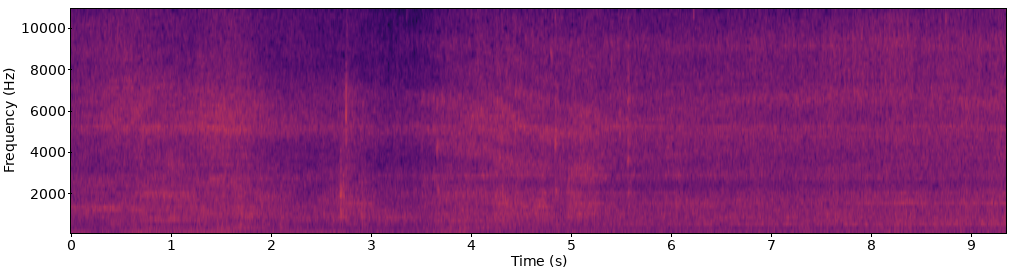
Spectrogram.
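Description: Motor vehicle engine running, loudest over the first few seconds, then settling into a steady low hum.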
